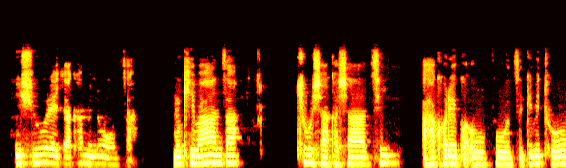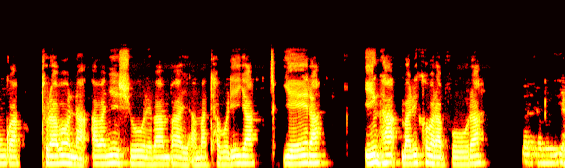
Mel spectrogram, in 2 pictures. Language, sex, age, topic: Rundi, male, 18-24, education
